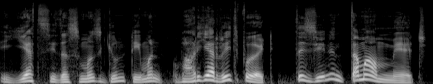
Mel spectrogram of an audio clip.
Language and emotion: Kashmiri, happy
